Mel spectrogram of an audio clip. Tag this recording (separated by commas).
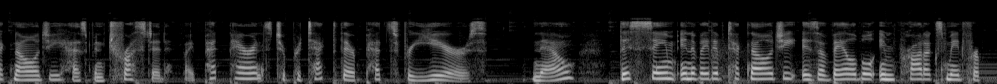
Music, Speech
